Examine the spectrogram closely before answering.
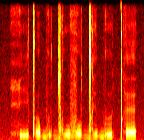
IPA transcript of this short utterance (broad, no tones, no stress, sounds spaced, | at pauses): h i tʼ ʌ b ɯ ɡ͡ǀ u v o ɡ͡ǀ e b ɯ ǃʰ ɛ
